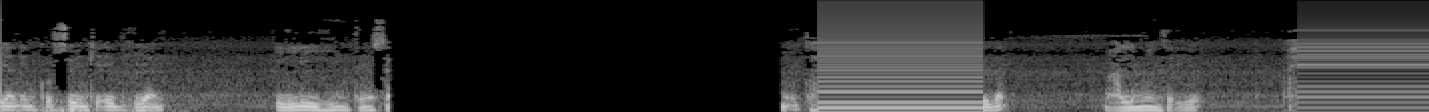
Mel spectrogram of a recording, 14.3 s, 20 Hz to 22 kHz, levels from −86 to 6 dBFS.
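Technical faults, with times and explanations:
Throughout, MP3 compression. The sound is heavily degraded, with a watery, swirling quality and smeared onsets. Nothing is left above 10.6 kHz, so the treble is cut off sharply. This is likely low-bitrate MP3 encoding, and the damage fits roughly 24 kbps. With so few bits, the encoder drops the top band entirely. Weak frequency components are zeroed and flicker on and off between frames, which causes the swirl and the chirpy sibilants.
3.89 to 7.80 s, audio dropout to silence. The speech cuts off abruptly and about 3.9 s of complete silence follows, with no room tone at all. Then the sound resumes mid-flow. Whatever was said in that gap is lost. The dead silence points to a likely loss of the input signal while recording continued, such as a disconnected device, a failed link or an accidental mute.
8.16 to 9.81 s and 12.96 to 14.29 s, system hang loop. 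In both spans the speech gives way to a steady buzz. A 5.33 ms fragment repeats exactly, so the buzz pitch is 188 Hz. The system froze while the audio hardware kept replaying the same small ring buffer, which fits a 256-sample buffer. The second loop runs to the end of the clip. Each event replaces roughly one and a half seconds of real audio.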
